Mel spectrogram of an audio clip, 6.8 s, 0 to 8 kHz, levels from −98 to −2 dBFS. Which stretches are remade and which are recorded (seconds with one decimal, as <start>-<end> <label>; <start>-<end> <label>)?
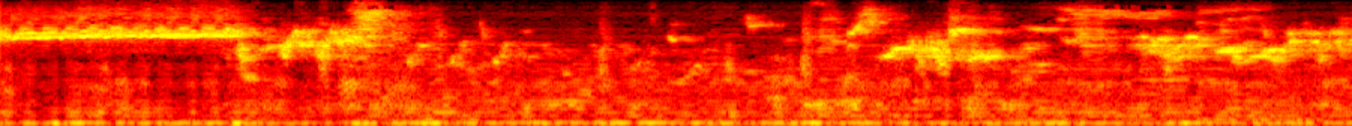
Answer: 0.0-6.8 remade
